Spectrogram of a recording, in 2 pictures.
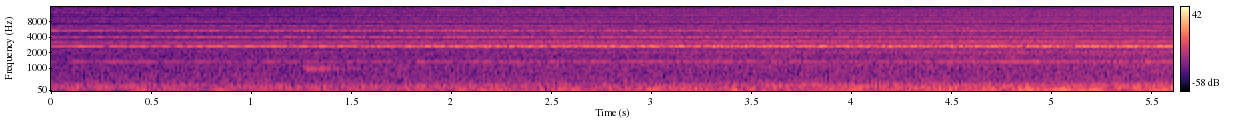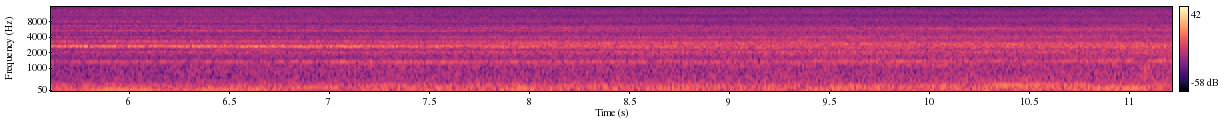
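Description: Siemens Class 700 Thameslink electric train pulling away, its traction equipment whining with steady high tones while lower tones step up in pitch and the sound grows louder.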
